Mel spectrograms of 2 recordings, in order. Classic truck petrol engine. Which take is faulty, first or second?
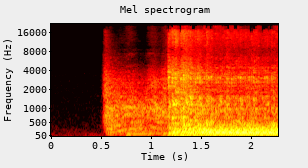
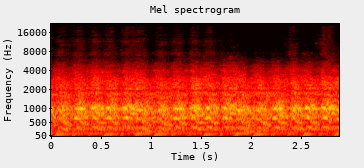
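second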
